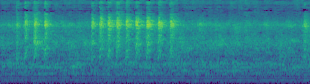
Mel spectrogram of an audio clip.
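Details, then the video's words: Fighting Eurasian tree sparrows chattering harshly: a burst of rapid, scratchy chirps, about ten in quick succession, then quieter background hiss and one last chirp at the end. "MASTERAN GEREJA TARUNG || SUARA BURUNG GEREJA || BURUNG GEREJA NYRECET"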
